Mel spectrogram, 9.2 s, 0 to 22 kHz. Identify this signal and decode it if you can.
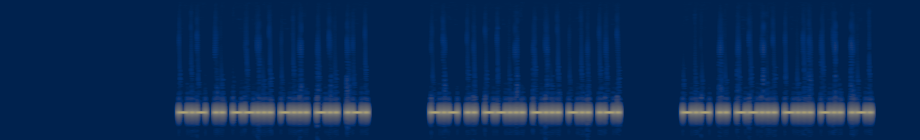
Morse code, heard as a keyed tone, about 40 wpm, 700 Hz. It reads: KI7BDR KI7BDR KI7BDR
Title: USA Call Signs - 6 Characters - Repeated 3x - 40wpm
